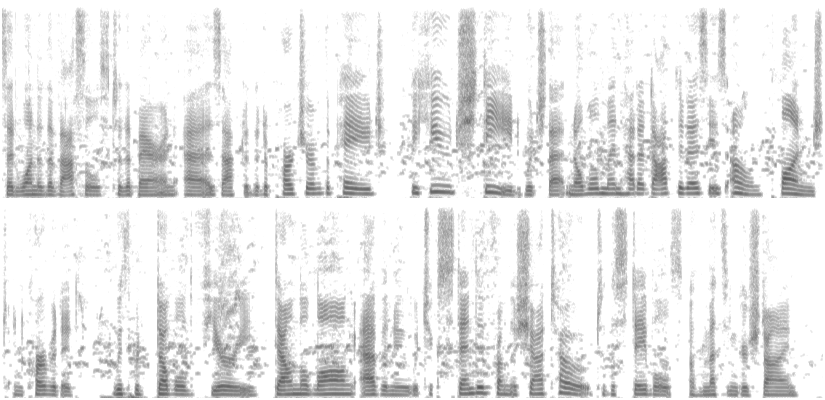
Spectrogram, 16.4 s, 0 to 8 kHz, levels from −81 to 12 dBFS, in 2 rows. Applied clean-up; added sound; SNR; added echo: classical method spectral subtraction.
